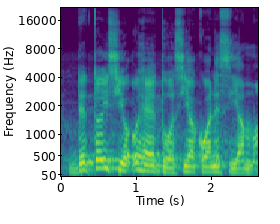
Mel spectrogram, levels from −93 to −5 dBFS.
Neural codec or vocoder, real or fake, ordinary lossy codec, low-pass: none; real; none; none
